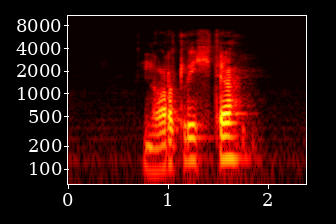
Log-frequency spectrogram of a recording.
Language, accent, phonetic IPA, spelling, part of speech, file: German, Austria, [ˈnɔʁtˌlɪçtɐ], Nordlichter, noun, De-at-Nordlichter.ogg
- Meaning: nominative/accusative/genitive plural of Nordlicht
